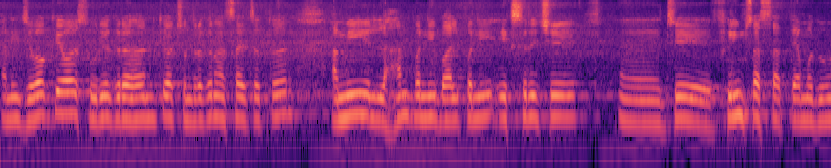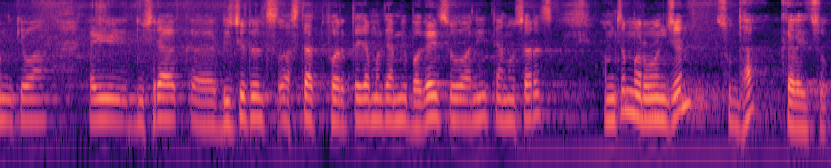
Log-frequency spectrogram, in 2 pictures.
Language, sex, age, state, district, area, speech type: Marathi, male, 30-45, Maharashtra, Buldhana, urban, spontaneous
